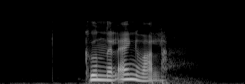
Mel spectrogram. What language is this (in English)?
Swedish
